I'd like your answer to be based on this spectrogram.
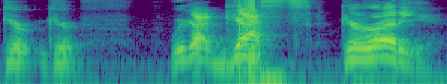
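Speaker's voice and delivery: very loud, gruff, rough monster bark. Voicing a bugbear who warns the others of guests: bugbear voice. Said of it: "the bugbear stops and turns to everybody and goes".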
